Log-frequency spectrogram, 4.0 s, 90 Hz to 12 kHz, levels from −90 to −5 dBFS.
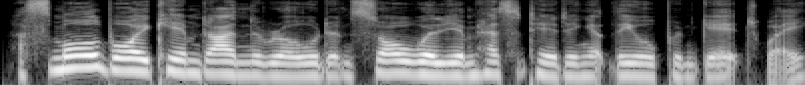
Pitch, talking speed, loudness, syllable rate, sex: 170 Hz, 225 wpm, -17 LUFS, 5.7 syllables/s, female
